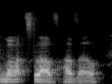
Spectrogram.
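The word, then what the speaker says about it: Václav Havel: country like i mean i almost said vaclav are there but like vots love harvell are pronounced in a different way that you that you grew up with and i think the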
